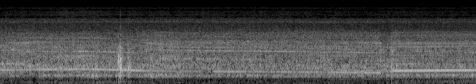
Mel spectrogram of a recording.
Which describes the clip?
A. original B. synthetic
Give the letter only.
A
